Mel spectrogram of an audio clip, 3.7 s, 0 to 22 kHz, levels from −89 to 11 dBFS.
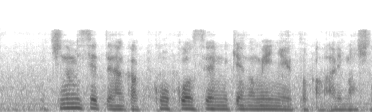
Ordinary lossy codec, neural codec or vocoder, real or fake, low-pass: none; codec, 24 kHz, 6 kbps, HILCodec; fake; 7.2 kHz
